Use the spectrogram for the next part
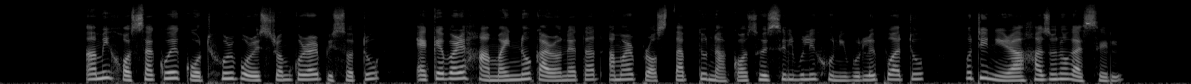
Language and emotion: Assamese, sad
